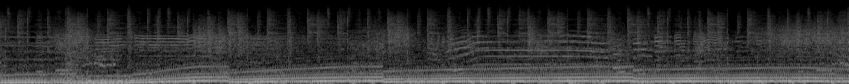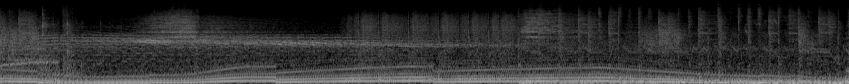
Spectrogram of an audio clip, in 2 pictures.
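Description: Race cars from the PlayStation game Racing Lagoon roar continuously, engine pitch climbing and dropping through gear changes, with tire squeal and skidding layered over a steady, loud game soundtrack.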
